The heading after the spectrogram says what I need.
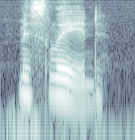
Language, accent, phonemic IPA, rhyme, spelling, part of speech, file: English, US, /mɪsˈleɪd/, -eɪd, mislaid, adjective / verb, En-us-mislaid.ogg
- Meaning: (adjective) That cannot be currently found, put in an obscure place, lost - often temporarily; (verb) simple past and past participle of mislay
